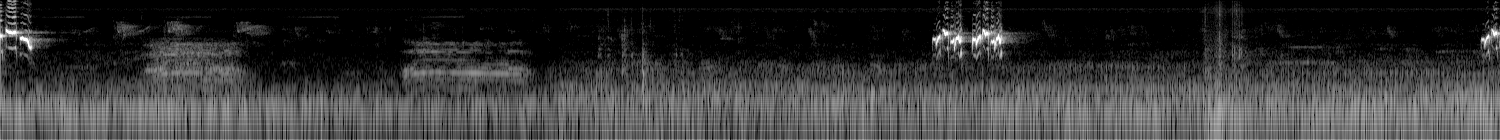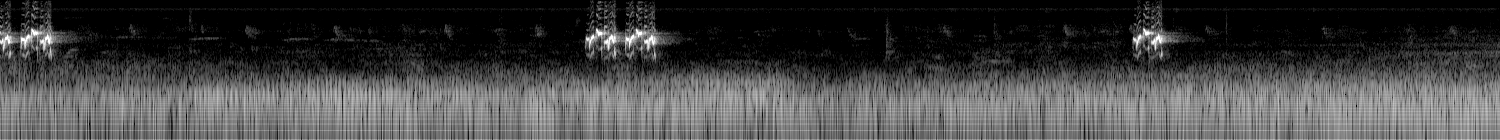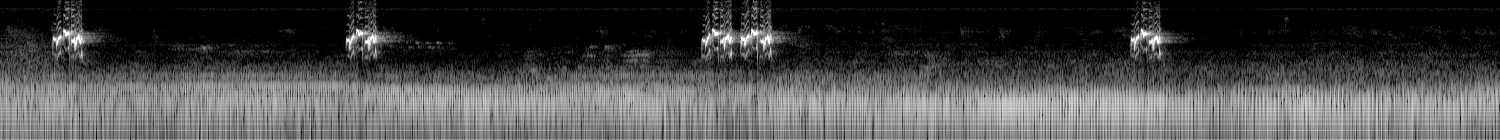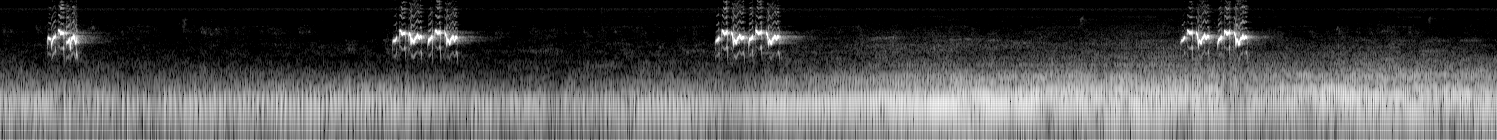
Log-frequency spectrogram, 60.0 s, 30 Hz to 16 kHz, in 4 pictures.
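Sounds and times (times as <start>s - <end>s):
bird calling: 0.0s - 3.2s, 8.7s - 10.6s, 11.2s - 19.7s, 20.4s - 21.8s, 23.2s - 27.2s, 30.3s - 31.2s, 32.8s - 34.3s, 35.3s - 39.4s, 41.3s - 42.0s, 43.8s - 51.0s, 51.8s - 53.3s, 56.6s - 57.9s.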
